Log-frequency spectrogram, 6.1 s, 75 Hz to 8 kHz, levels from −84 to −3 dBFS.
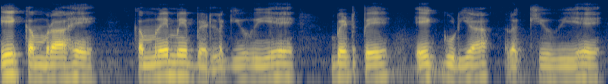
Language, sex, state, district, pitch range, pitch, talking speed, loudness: Hindi, male, Uttar Pradesh, Lalitpur, 105-120 Hz, 115 Hz, 160 wpm, -18 LUFS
